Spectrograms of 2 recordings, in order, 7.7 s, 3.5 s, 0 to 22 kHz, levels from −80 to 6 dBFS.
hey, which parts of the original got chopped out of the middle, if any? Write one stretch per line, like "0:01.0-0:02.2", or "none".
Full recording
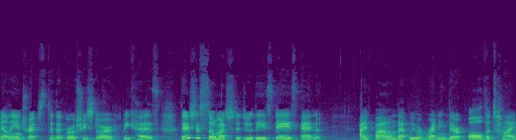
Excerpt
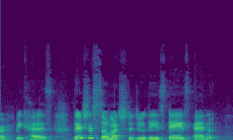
none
